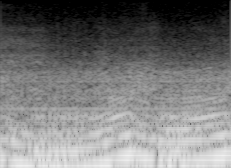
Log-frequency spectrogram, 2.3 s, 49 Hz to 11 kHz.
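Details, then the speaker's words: Highly modified ~700 hp 2004 Mitsubishi Lancer Evo VIII, idle hanging near 3,000 rpm: high idle rising and sagging every second or so; vacuum leak and faulty idle air control valve suspected; idle surge. "Idle surge, yeah. We got a couple of things going on. We've got vacuum leak, and potentially idle air control is freaking out trying to compensate."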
